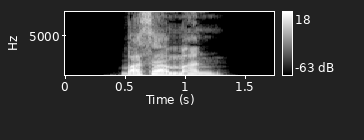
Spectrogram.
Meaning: 1. Aquarius, Aquarian 2. merman, water sprite, water spirit
- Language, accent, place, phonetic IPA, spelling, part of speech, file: German, Germany, Berlin, [ˈvasɐˌman], Wassermann, noun, De-Wassermann.ogg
